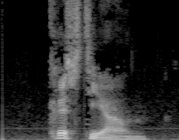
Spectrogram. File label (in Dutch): "Christiaan", Dutch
